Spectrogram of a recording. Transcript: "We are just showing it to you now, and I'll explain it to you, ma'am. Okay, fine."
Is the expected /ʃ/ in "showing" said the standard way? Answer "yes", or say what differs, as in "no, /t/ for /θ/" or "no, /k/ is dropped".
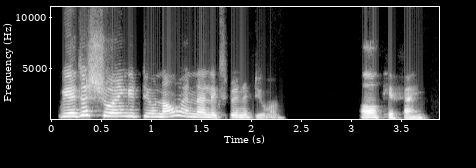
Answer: yes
